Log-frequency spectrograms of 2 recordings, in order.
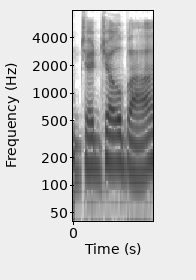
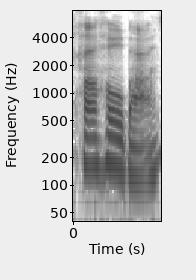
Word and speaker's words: jojoba: They say jojoba because that's how we would say it, jojoba, or the correct way apparently, which is jojoba. So the J is just an H through and through.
